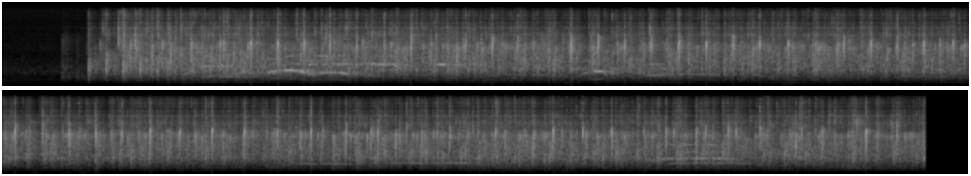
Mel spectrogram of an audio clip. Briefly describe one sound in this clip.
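An audience applauds loudly and steadily in a large hall.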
